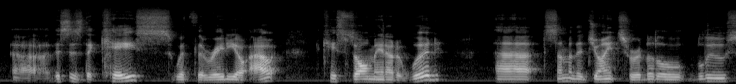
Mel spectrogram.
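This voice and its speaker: A man casually narrating a show-and-tell about a vintage radio he restored, relaxed and pausing often with "uh" and "um". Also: fairly low pitch. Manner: relaxed, with frequent "uh" and "um".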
